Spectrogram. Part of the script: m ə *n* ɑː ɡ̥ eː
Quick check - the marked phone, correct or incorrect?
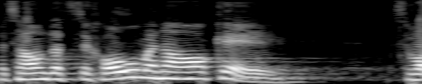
correct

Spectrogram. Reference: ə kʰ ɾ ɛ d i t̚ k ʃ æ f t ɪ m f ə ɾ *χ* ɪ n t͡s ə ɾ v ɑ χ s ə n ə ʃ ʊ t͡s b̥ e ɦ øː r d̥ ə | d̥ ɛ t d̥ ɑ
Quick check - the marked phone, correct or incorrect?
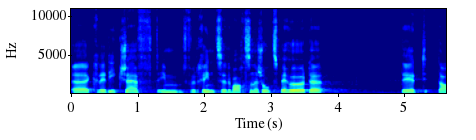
correct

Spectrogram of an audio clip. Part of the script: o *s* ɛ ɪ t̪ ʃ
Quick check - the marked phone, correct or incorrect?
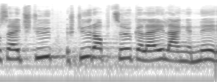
correct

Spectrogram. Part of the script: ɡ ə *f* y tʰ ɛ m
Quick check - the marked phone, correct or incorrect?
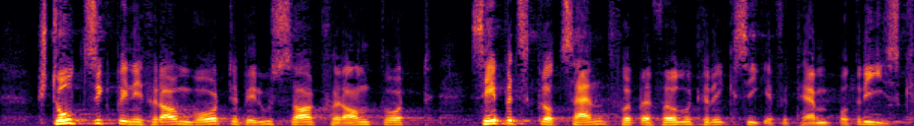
correct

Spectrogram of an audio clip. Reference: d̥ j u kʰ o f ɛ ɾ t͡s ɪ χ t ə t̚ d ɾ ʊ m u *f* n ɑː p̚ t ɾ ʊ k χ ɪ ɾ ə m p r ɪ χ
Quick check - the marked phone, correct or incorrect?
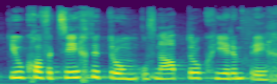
correct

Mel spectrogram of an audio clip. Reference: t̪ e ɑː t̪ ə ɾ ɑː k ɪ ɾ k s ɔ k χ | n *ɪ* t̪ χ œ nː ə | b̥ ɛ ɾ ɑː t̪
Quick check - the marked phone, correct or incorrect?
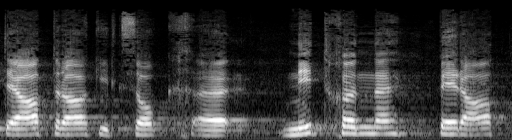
correct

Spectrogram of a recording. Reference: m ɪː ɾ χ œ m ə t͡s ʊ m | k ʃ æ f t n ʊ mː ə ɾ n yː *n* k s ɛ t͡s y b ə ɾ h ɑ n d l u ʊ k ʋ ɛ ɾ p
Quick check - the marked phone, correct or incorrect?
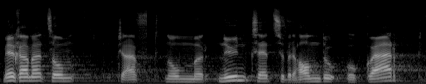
correct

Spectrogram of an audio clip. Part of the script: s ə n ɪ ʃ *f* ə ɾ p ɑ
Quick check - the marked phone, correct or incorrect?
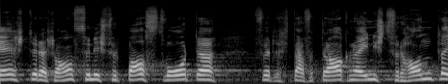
correct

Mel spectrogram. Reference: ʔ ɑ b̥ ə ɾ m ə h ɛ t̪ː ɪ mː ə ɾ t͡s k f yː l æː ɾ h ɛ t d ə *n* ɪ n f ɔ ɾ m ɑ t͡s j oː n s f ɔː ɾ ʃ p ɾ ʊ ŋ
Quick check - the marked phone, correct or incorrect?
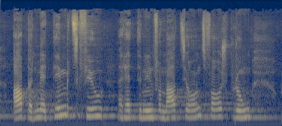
correct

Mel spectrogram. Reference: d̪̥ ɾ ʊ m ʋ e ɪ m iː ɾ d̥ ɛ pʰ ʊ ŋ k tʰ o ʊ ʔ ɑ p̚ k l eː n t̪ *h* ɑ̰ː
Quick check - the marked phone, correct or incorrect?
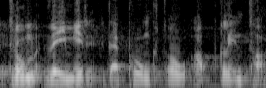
correct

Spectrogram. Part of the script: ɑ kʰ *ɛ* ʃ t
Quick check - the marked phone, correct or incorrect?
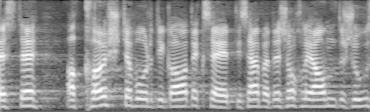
incorrect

